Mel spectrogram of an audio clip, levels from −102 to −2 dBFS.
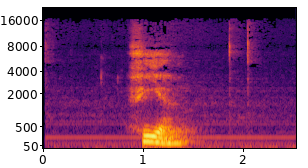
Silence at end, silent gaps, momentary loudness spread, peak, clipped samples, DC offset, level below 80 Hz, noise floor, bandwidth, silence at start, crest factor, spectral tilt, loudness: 1.05 s; none; 25 LU; -2 dBFS; under 0.1%; under 0.1%; -48 dBFS; -50 dBFS; 16 kHz; 0.9 s; 18 dB; -5.5 dB/octave; -16 LUFS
